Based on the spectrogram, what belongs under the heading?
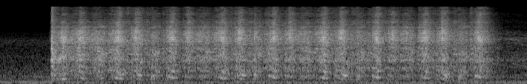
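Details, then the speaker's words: Chevy S-10 donor truck, second start attempt, no fuel pump heard: starter cranks steadily about one beat per second for four seconds, spark present but engine never fires; crank, no start. "Well, still not starting. Getting fire and not starting."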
